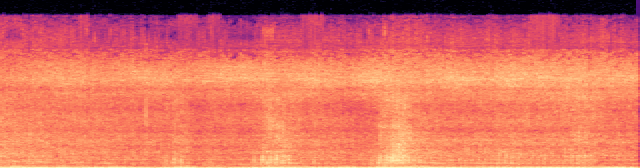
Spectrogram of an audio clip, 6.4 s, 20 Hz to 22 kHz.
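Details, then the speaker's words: 2006 Cummins diesel idling with a slight uneven lope, the beat swelling and dipping every second or so; symptoms began suddenly. It is not a lope tune; the owner suspects a bad injector, unconfirmed. "So I think I have a bad injector."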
